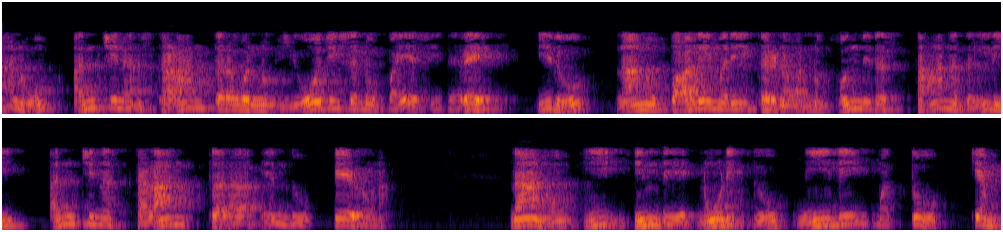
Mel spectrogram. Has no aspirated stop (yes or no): no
